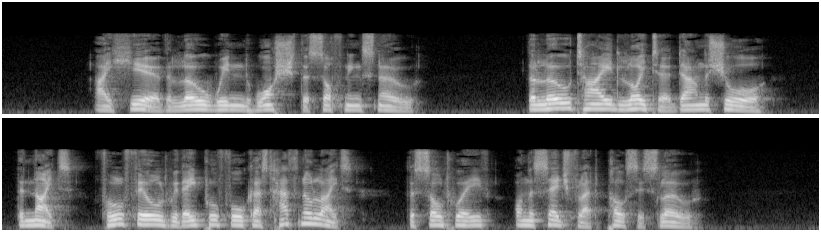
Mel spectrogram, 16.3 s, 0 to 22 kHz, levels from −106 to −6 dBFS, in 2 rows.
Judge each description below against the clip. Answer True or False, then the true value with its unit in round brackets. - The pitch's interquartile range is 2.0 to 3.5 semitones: True (3.2 semitones)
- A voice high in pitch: False (120 Hz)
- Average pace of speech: False (130 wpm)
